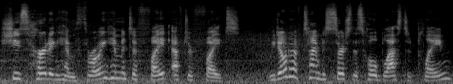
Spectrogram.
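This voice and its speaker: Lively intonation marks this woman's unremarkable speaking voice. She talks at a fairly quick pace. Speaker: game streamer. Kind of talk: reading quest text aloud while gaming.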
